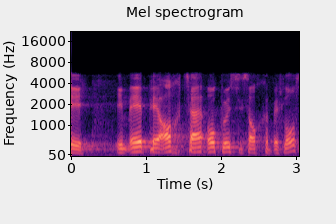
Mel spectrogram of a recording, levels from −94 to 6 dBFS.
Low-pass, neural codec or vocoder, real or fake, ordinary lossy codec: 5.4 kHz; none; real; Opus, 16 kbps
